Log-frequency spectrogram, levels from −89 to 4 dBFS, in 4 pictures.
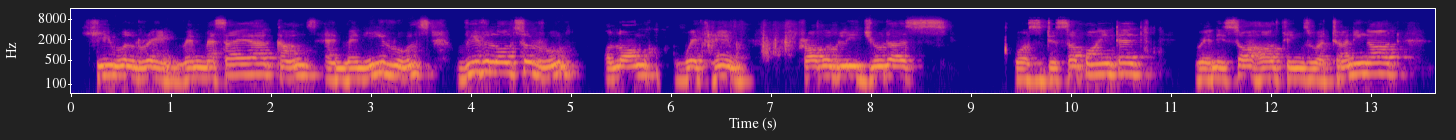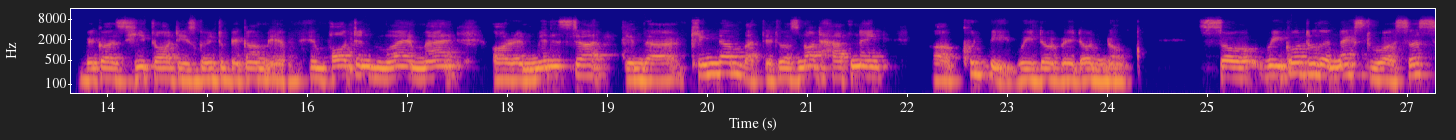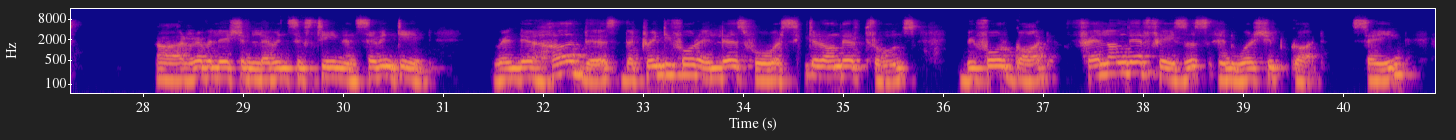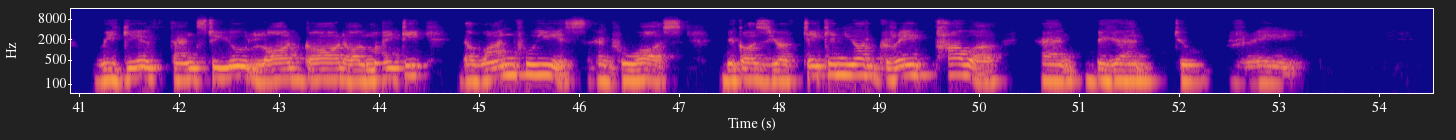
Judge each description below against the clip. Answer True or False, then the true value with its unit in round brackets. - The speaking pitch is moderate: True (155 Hz)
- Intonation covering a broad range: False (3.7 semitones)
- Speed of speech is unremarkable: False (130 wpm)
